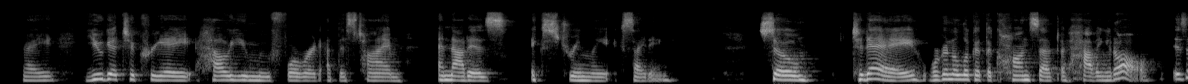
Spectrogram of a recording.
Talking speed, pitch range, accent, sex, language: 155 wpm, 190-235 Hz, American, female, English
